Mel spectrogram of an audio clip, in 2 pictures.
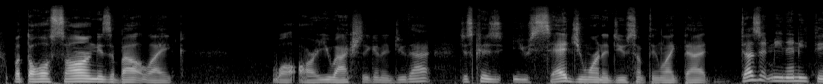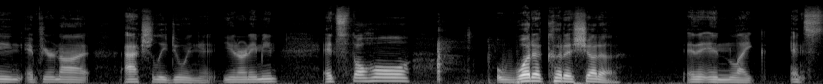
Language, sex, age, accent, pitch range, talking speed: English, male, 20-39, American, 100-130 Hz, 180 wpm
